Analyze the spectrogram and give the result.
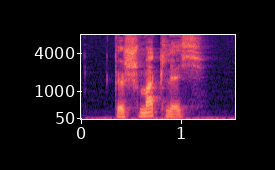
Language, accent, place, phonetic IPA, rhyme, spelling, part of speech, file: German, Germany, Berlin, [ɡəˈʃmaklɪç], -aklɪç, geschmacklich, adjective, De-geschmacklich.ogg
- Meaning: tasty, flavoursome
